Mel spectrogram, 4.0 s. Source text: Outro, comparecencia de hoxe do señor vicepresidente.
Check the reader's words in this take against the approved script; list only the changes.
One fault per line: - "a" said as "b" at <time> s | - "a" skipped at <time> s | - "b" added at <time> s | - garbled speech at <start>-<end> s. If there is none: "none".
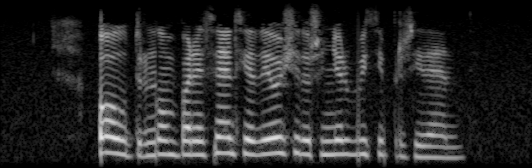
none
